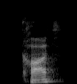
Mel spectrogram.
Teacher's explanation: typical of a Western dialect speaker, where they have lost that vowel distinction that some other dialects had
